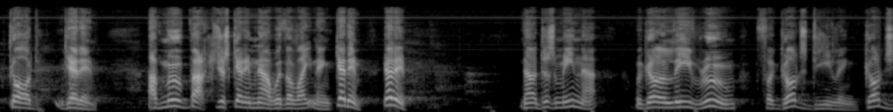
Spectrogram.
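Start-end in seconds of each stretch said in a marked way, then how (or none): 0.1-5.1 hammed-up plea to God, louder and louder; egging God on to strike him down; mock vengeful prayer. Preacher hamming up a prayer for revenge on Matt, building loud.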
